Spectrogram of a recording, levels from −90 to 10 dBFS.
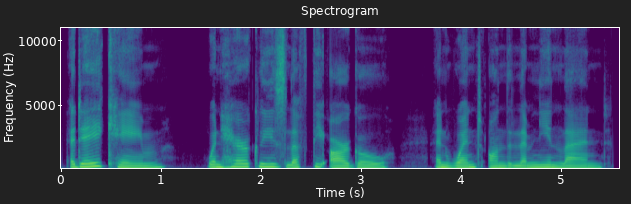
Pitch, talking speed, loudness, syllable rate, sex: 185 Hz, 150 wpm, -18 LUFS, 4.1 syllables/s, female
